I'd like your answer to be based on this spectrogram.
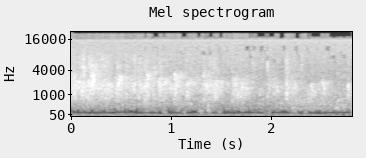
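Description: An audience breaks into applause at a motivational talk, a dense, even wash of clapping hands that holds at moderate distance for the whole moment, with no voices.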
